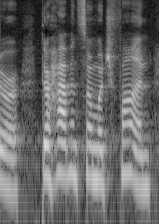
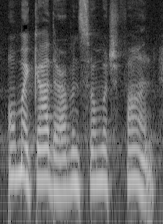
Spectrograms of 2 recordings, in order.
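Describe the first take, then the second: First: Said in the usual way. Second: Soft, hushed realization; quietly charmed by the joy next door; delighted inner thought. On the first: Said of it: "And then I was like". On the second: Retold or imitated. Hearing kids sing, softly delighted realization. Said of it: "But right after that was".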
